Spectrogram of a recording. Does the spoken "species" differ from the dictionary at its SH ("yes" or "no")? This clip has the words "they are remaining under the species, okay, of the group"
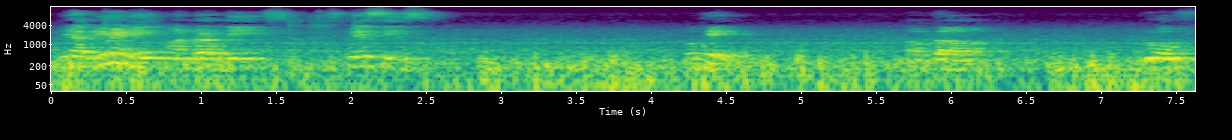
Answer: yes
